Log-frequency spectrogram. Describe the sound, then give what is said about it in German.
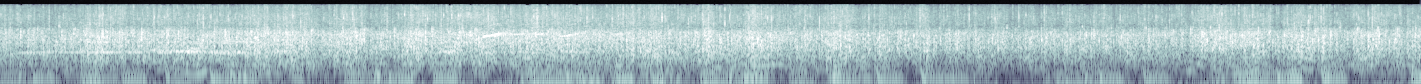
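Sustained audience applause for Federal Councillor (Bundesrat) Albert Rösti, a dense crackle of many hands clapping at steady loudness for about ten seconds with no voices over it. “Ein Applaus für den Bundesrat Albert Rösti.”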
